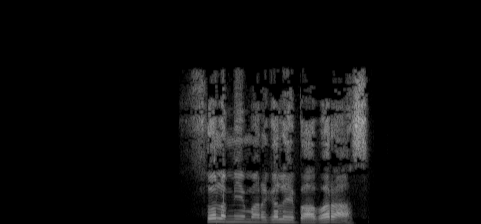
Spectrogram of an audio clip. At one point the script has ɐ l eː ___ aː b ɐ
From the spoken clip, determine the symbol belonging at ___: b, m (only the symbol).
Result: b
